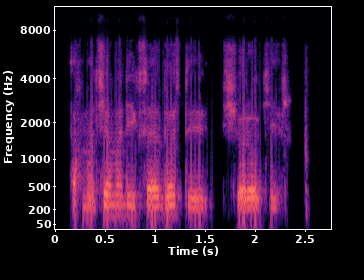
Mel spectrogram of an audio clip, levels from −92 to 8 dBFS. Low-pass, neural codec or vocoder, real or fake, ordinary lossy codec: 7.2 kHz; none; real; Opus, 32 kbps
